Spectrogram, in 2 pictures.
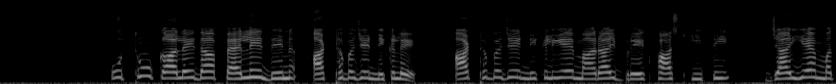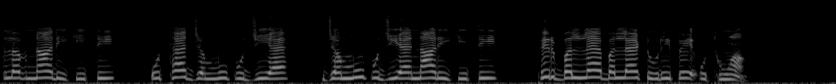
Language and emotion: Dogri, neutral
